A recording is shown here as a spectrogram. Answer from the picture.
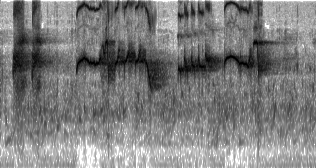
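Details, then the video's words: An orange-headed thrush sings loud, clear whistled phrases, prolonged and slightly wavering, with short chippy notes between them, repeated about every second; played as a stimulus to make caged birds sing. "TERAPI ANIS MERAH bikin ikut NGEPLONG ¦ PANCINGAN AM"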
